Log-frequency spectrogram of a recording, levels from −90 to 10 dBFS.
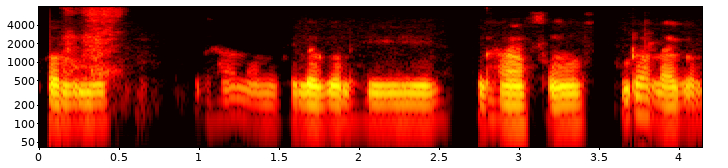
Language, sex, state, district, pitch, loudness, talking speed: Awadhi, male, Chhattisgarh, Balrampur, 105 Hz, -24 LUFS, 145 wpm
